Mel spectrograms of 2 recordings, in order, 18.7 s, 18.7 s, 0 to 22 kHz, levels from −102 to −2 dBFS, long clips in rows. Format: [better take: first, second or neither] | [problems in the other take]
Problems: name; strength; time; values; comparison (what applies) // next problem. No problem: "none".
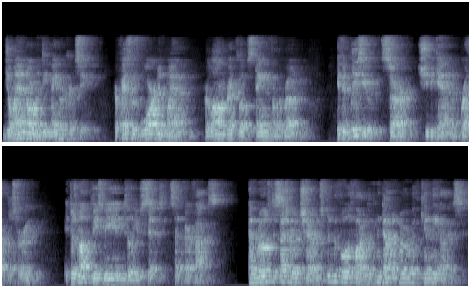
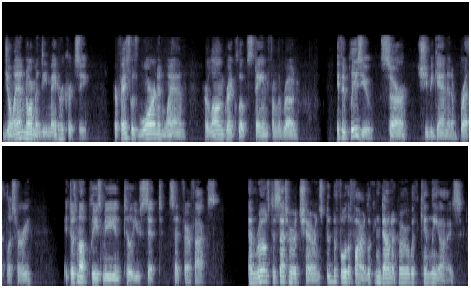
second | room echo; dies away in 0.7 s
